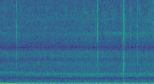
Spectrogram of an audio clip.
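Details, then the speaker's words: Truck idling in gear, worse with AC on (torque converter suspected, lockup gone): deep, uneven low rumble loping about three times a second with valves ticking, idle dragged down like a slipping clutch; lights make no difference, not electrical; cause suspected, not confirmed. "Hear the valves ticking? It's like the engine's being lugged down."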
